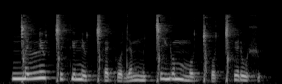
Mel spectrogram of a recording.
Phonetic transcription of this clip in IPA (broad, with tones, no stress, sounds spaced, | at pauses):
ŋ͡ǀ ɪ˦ lː ɪ˥ u̯ ǀ i˦ k ɾʲ ʊ˦ n ɪ˨ u̯ ǀʰ ɛ˨ k o˩ d ɛ˦ mː i˨ ǀ i˥ j ʊ˥ mː o˨ ǀʰ o˩ ǀʰ ɪ˦ ɾ u˩ ʃ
